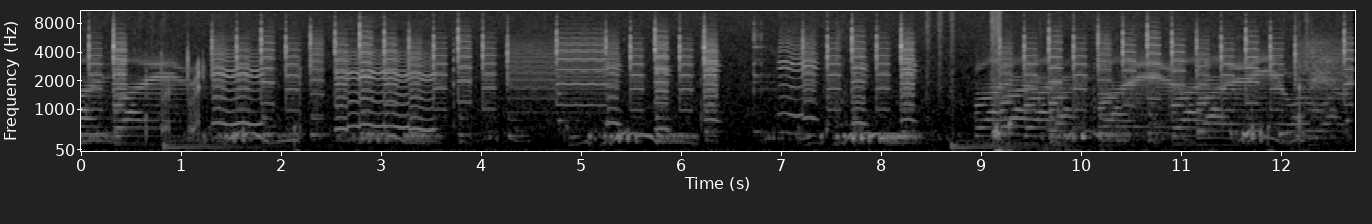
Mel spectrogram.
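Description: Carrier pigeons cooing in the video game Hiveswap, repeated soft rolling coos and chirpy calls layered over a steady electronic game soundtrack, with occasional brief voice sounds.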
